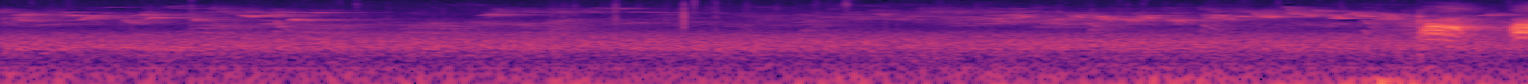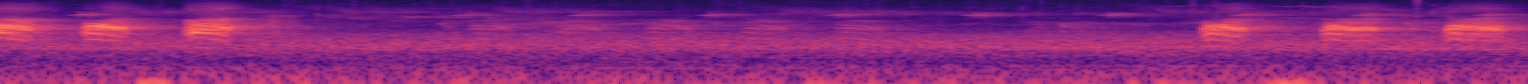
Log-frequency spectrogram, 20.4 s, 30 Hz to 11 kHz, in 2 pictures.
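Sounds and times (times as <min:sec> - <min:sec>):
bird giving harsh cawing calls: 0:09.5 - 0:12.1, 0:18.2 - 0:20.3.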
